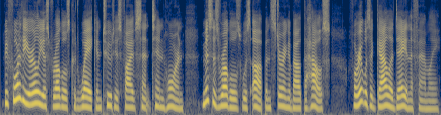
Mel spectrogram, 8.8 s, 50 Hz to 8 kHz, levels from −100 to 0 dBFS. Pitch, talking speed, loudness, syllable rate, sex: 200 Hz, 210 wpm, -18 LUFS, 5.3 syllables/s, female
